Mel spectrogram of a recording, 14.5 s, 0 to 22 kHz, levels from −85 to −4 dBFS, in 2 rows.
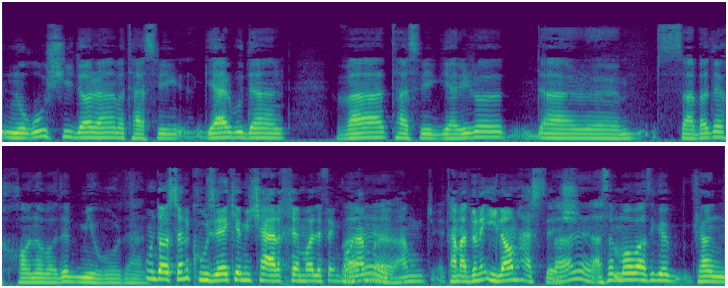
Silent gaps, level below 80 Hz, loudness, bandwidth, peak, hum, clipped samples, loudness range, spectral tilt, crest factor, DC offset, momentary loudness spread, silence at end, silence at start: none; -48 dBFS; -20 LUFS; 11.5 kHz; 0 dBFS; none; under 0.1%; 6 LU; -6 dB/octave; 18 dB; under 0.1%; 10 LU; 0 s; 0 s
